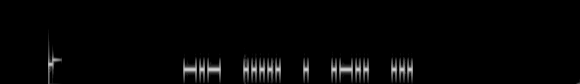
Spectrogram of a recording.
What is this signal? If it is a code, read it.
Morse code, heard as a keyed tone, about 30 wpm, spaced as for 22 wpm, 700 Hz. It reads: K5ELS
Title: USA Call Signs - 5 Characters - 2x Character Spacing - 30wpm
